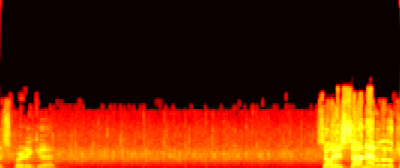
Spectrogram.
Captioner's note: applause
